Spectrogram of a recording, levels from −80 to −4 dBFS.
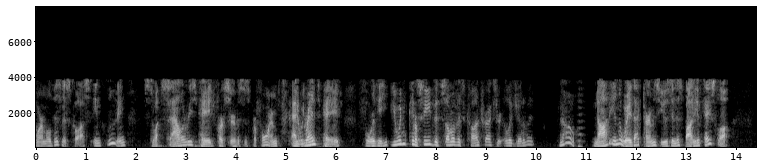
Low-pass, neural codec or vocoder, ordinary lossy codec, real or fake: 7.2 kHz; vocoder, 22.05 kHz, 80 mel bands, WaveNeXt; AAC, 16 kbps; fake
